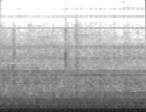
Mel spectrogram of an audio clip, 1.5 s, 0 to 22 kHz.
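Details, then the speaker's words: Lexus LS430 air suspension compressor: a deep steady drone that vibrates and shakes the whole car while running, caused by collapsed compressor mount bushings; the bushings are to be replaced. "that is the sound with the compressor can't even hear it from inside the car vibrates and shakes everything so we're going to take a look at those bushings and replace them cuz you shouldn't feel the whole car vibrating when that compressor kicks"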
